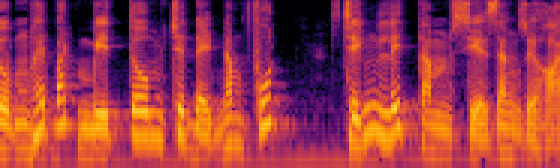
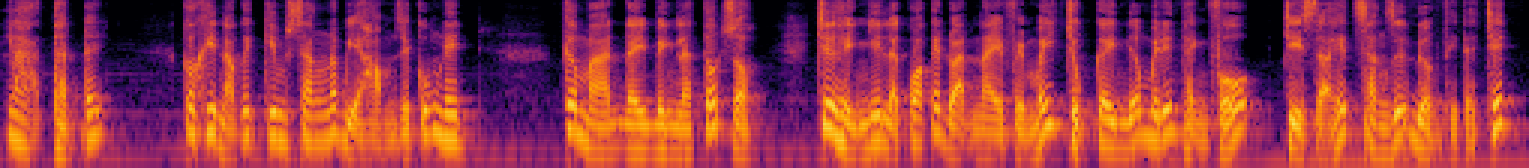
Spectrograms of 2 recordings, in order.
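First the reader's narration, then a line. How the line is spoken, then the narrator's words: Sighing speech. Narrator (Vietnamese): Hưng liền thở dài nói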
